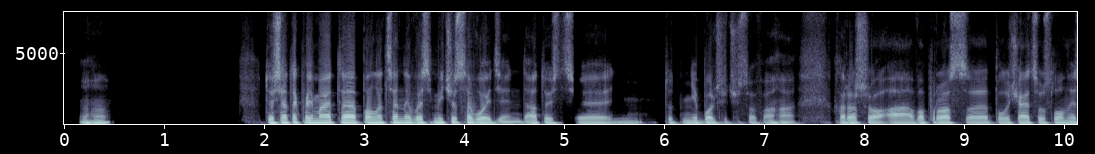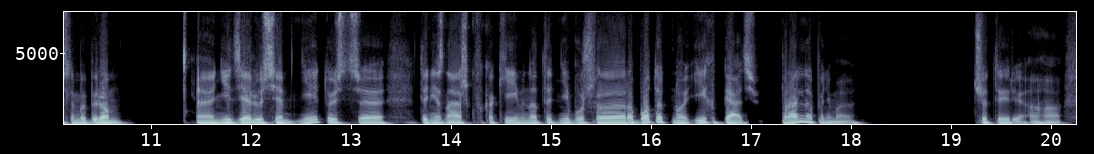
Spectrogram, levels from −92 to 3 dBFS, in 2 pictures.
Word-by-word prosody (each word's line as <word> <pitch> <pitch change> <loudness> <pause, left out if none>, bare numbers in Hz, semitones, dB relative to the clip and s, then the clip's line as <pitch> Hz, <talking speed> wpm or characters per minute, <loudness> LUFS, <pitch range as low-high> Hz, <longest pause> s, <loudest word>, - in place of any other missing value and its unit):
Мгм. 120 +2 0 1.5
То - - +1
есть, 120 - +4
я 130 - +5
так 140 - +2
понимаю, 135 -1 +5
это 130 0 +5
полноценный 130 +2 +3
восьмичасовой 130 -3 +2
день, 95 -1 -5
да? 100 +6 0
То 120 - -3
есть, 105 -2 -6
э, 100 +1 -2
нь 115 +1 -9 0.2
тут 115 -3 -8
не 115 -1 -1
больше 110 -1 -2
часов. 100 -1 -9
Ага, 100 -5 -4 0.4
хорошо. 115 -1 0
А 110 0 -1
вопрос: 120 -1 -1
а, 110 0 0
получается, 115 +2 -2
условно, 125 +2 -1
если 115 +1 -2
мы 120 -1 +1
берем, 115 -2 +2 0.7
э, 105 0 +2
неделю, 120 +2 +4
7 115 +1 +2
дней. 120 - -1
То 150 -6 -2
есть, 110 -2 -2
э, 110 -2 +1 0.3
ты 130 - 0
не 125 - +1
знаешь, 125 -2 0
в - - -20
какие 130 +2 -3
именно 125 -3 0
ты 125 +3 -3
дни 125 +1 -2
будешь, 115 -3 -3
э, 115 -2 +4
работать, 150 - +2
но 120 -1 +1
их 130 -4 -2
5. 100 0 0 0.2
Правильно 165 +12 +2
я 165 - 0
понимаю? 105 -5 -5 1.2
4. 105 -5 -2
Ага. 100 -3 -4
115 Hz, 165 wpm, -24 LUFS, 105-125 Hz, 1.5 s, я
